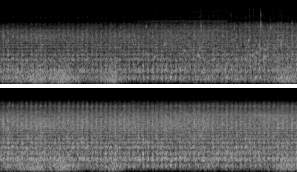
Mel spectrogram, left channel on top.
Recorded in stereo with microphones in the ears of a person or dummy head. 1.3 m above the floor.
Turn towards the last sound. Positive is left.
turn(degrees=-40)  # may be behind; listen again after turning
